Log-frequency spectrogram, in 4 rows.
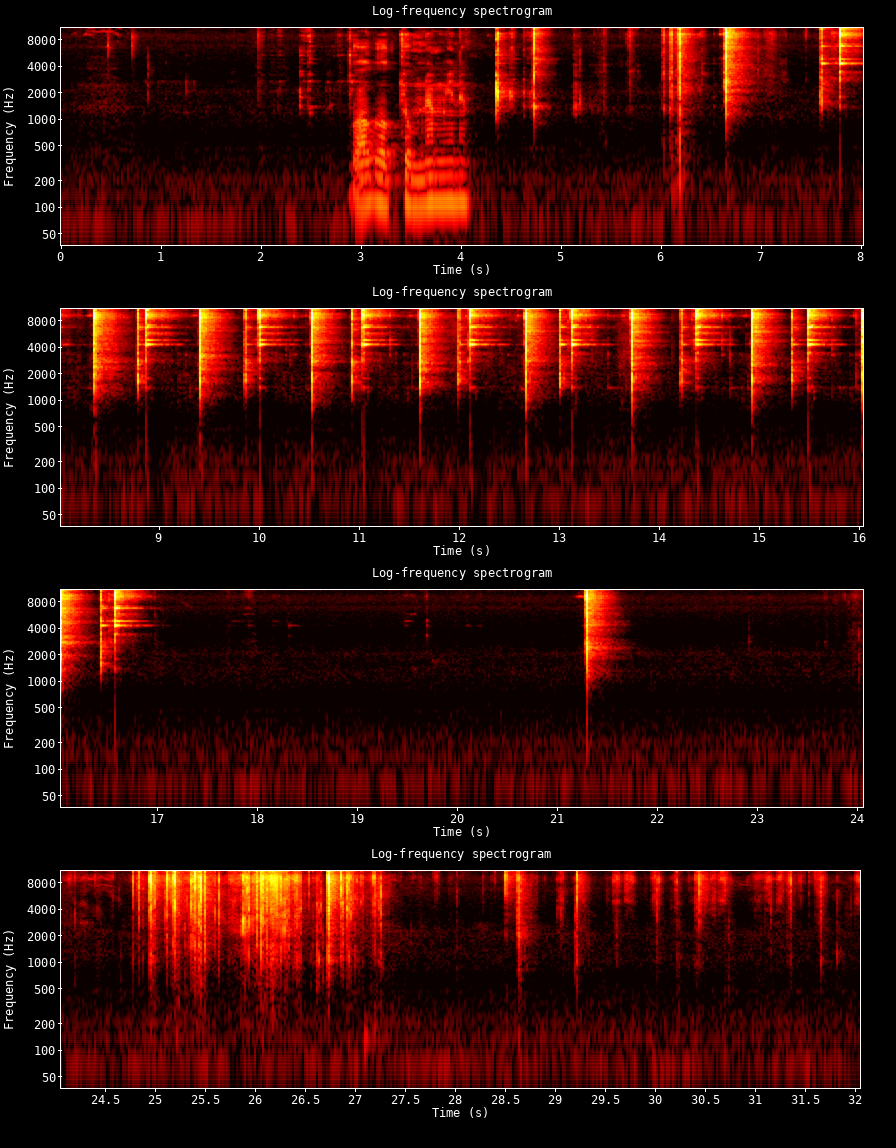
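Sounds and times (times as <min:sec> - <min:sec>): lighter lid clinking open and shut: 0:07.6 - 0:16.8.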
